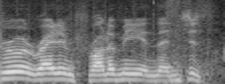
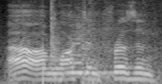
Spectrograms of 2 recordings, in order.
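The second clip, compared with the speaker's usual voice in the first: ordinary talk, nothing marked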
